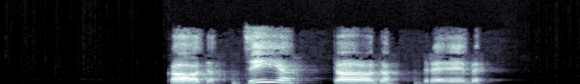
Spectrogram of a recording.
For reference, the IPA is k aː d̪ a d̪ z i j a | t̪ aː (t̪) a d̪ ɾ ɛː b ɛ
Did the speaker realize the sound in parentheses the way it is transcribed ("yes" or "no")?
no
